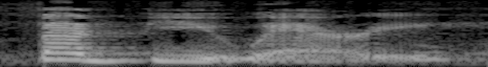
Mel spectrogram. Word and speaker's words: February: on anemone February it's not February it's February febuary choir Astrix Astrix brewery brewery brewery explicit explicit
